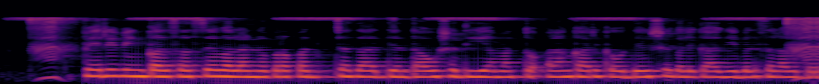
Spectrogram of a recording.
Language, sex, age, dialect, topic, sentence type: Kannada, female, 18-24, Coastal/Dakshin, agriculture, statement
